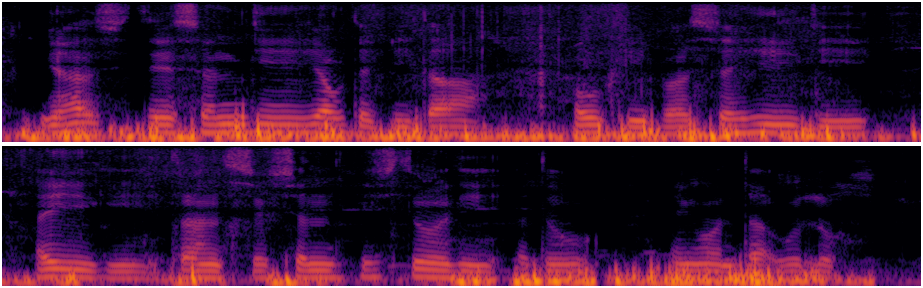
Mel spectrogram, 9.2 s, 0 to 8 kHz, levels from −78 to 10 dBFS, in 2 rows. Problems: constant background noise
